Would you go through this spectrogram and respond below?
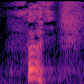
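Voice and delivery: short breathy disbelieving laugh; a quick laugh under his breath, like the old man hearing the promise. A narrator's reading. Abraham laughing to himself at God's promise, short laugh. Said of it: "fell on his face and laughed".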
